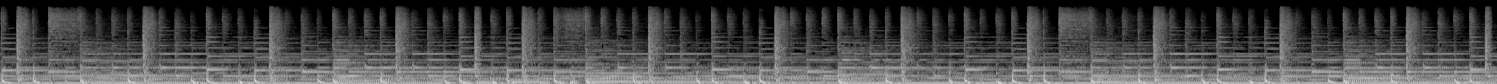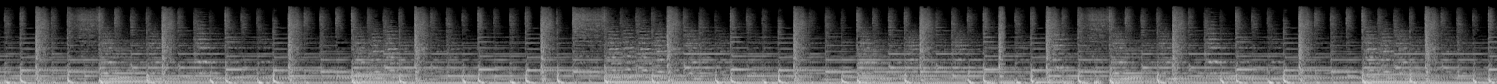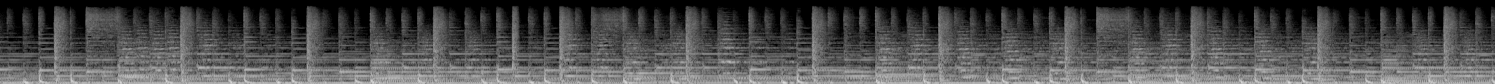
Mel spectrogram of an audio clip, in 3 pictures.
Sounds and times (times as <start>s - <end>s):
Music: 0.0s - 44.8s.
